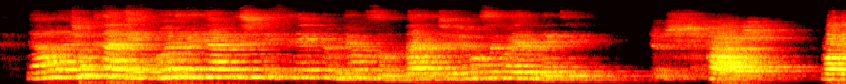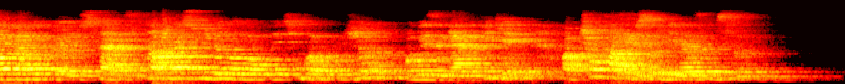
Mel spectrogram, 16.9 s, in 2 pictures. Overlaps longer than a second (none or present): none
